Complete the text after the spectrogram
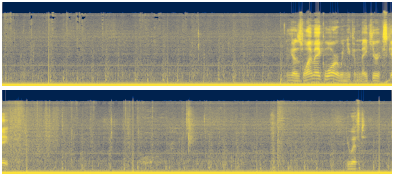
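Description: Footsteps tread softly through grass.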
